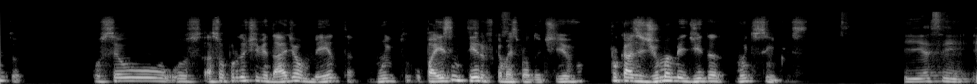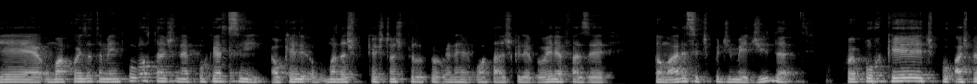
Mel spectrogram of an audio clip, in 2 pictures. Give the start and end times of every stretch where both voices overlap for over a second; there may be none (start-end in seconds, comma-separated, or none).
none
